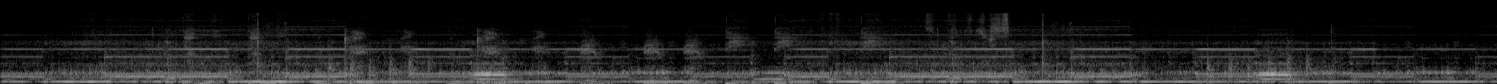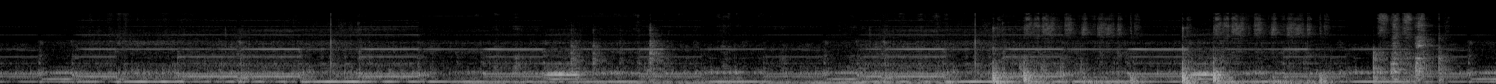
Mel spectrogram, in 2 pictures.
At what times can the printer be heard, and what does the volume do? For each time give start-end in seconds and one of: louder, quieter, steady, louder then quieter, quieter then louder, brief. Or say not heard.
0.0-29.8 steady.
